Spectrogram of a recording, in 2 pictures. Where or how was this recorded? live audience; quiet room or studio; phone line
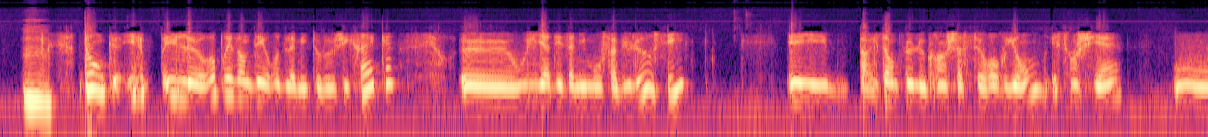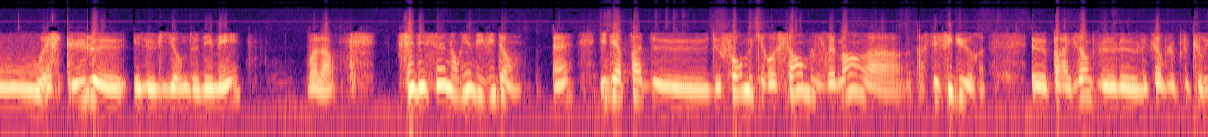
phone line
